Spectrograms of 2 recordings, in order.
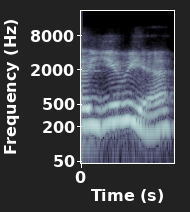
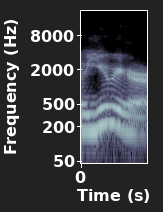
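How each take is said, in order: First: It is said in the speaker's own Welsh-British accent. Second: It is said with an American accent and R.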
